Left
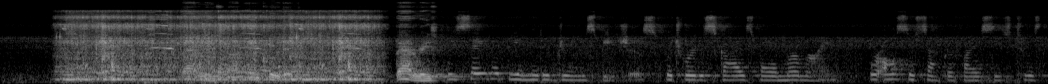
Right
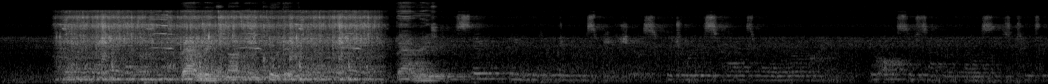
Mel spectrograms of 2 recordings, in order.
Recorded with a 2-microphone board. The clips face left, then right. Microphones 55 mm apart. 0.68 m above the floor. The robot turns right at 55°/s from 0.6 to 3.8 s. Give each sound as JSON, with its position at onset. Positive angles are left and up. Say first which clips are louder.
{"t": 1.8, "sound": "breathing", "louder": "right 2 dB", "azimuth_deg": -20, "distance_m": 1.6}
{"t": 4.5, "sound": "a woman speaking", "louder": "left 7 dB", "side_deg": 55, "distance_m": 2.0}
